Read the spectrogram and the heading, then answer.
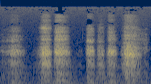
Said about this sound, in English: Why are you breathing into the mic? Oh, I didn't even have it on.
